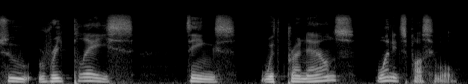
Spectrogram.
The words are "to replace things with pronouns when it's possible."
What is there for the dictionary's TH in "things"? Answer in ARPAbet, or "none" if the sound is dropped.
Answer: TH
